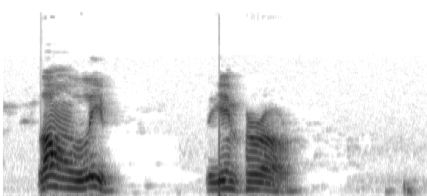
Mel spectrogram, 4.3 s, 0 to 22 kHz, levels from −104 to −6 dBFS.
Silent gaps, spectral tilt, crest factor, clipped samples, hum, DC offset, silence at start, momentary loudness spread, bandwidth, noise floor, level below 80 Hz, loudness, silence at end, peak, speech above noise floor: none; -9 dB/octave; 24 dB; under 0.1%; none; under 0.1%; 0.4 s; 13 LU; 5.4 kHz; -81 dBFS; -60 dBFS; -21 LUFS; 0.15 s; -2 dBFS; 60 dB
